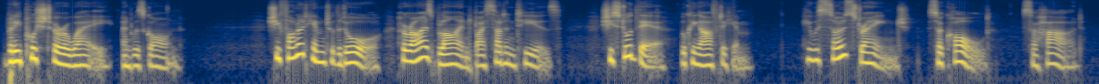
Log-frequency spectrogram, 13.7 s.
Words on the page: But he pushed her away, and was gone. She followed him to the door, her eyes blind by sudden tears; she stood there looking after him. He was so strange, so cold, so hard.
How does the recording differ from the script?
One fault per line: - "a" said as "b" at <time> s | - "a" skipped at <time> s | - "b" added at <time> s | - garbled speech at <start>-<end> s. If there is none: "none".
none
